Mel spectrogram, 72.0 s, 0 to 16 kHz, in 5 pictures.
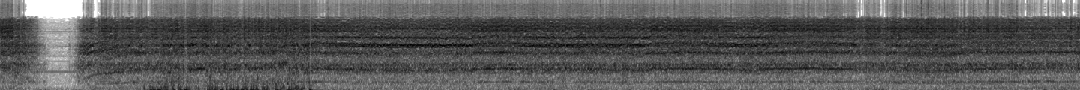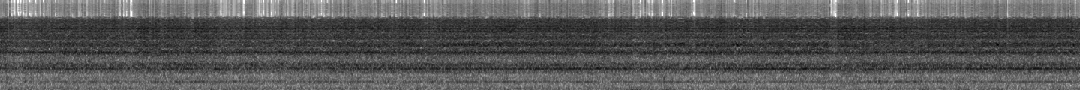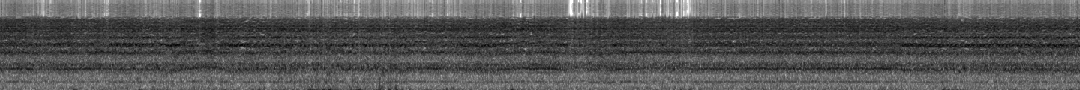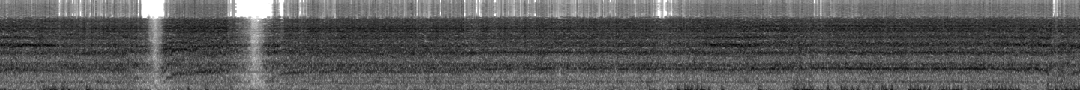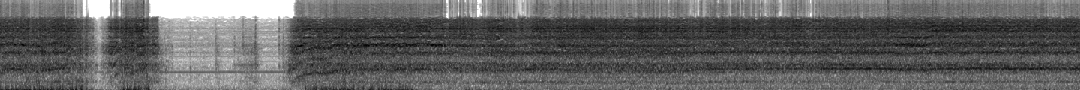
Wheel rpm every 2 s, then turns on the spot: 110, 230, 210, 210, 220, 220, 220, 230, 230, 240, 240, 230, 230, 230, 240, 220, 210, 220, 230, 230, 220, 210, 150, 130, 200, 230, 220, 230, 220, 110, 40, 210, 210, 220, 230, 230.
58-60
